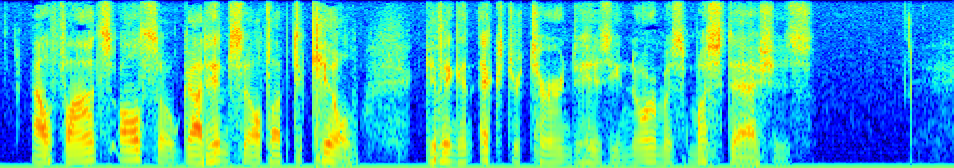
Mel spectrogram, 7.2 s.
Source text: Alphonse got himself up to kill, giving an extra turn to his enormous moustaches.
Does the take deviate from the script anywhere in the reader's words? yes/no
yes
